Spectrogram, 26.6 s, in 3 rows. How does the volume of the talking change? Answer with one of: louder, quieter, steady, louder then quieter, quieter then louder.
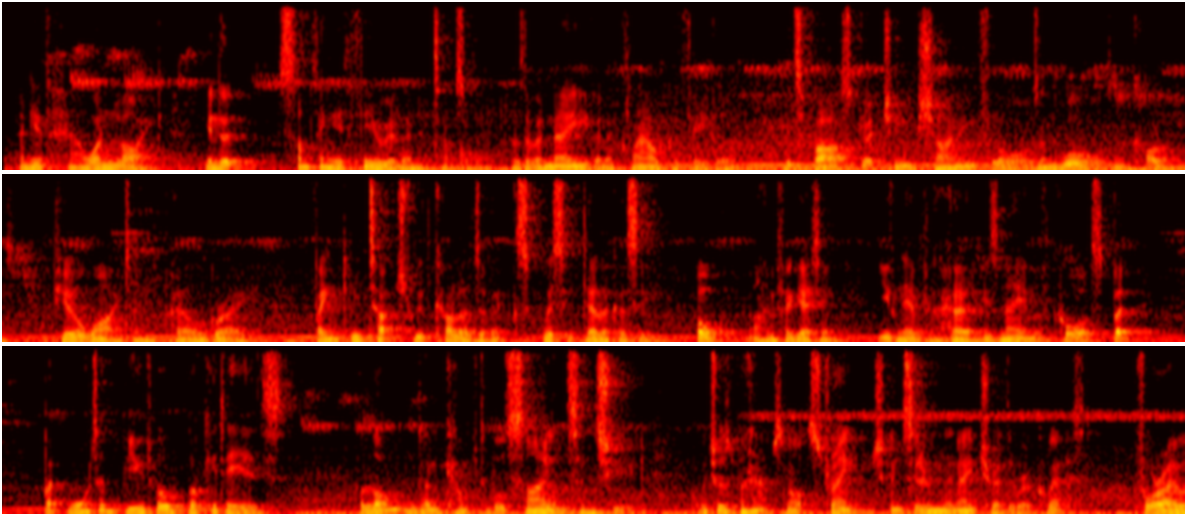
steady.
